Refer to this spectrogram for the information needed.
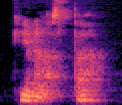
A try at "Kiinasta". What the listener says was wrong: Not Kinasta, but with two eyes. Kiinasta. In the spoken language you can hear the A dropping out. Kiinasta. Kiinasta. Take off the A. Kiinast. So ST is very strong.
